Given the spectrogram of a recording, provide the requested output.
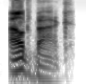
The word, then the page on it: outback: British English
